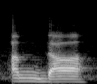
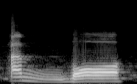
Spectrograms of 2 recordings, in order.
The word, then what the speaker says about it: أمضى: thick tone, and therefore we are not saying amda, rather with a full mouth, amda, أمضى آتيتكم من كتاب آتيتكم من كتاب.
